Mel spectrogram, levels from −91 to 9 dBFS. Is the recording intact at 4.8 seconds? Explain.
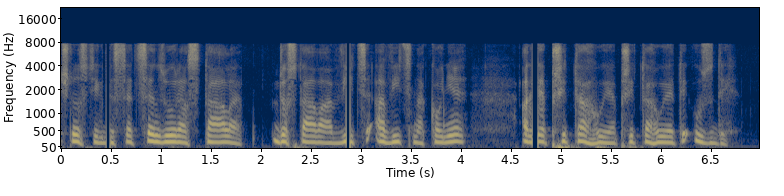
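No. Packet loss on an ADPCM call occurs from 4.72 to 4.85 s. About 60 ms drops to silence. The decoder's predictor then falls out of step, so the speech returns slightly distorted.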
